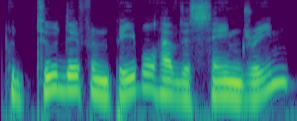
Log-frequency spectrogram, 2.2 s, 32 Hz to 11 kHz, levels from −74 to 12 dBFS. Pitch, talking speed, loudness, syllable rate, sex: 125 Hz, 215 wpm, -14 LUFS, 5.0 syllables/s, male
